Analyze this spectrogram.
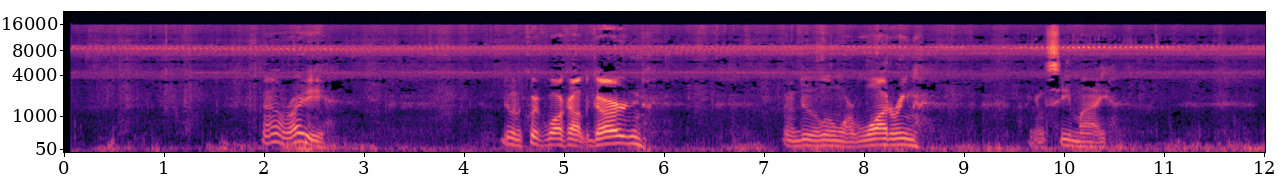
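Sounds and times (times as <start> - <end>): footsteps outdoors: 0.1 - 12.0.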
